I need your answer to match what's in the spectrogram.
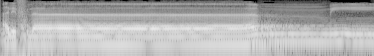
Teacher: الوجه الأول المد 6 حركات وده الأصل. أقول ألف لام ميم 6 حركات كاملة ده في حالة الوقف عليها.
